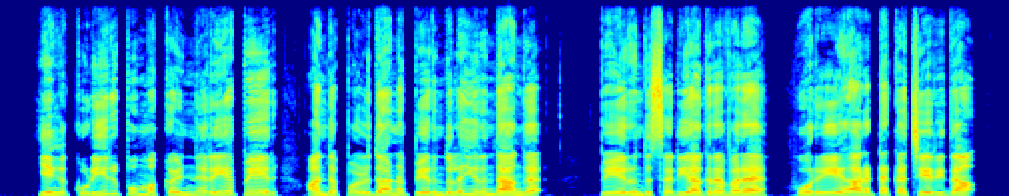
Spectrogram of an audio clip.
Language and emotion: Tamil, happy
